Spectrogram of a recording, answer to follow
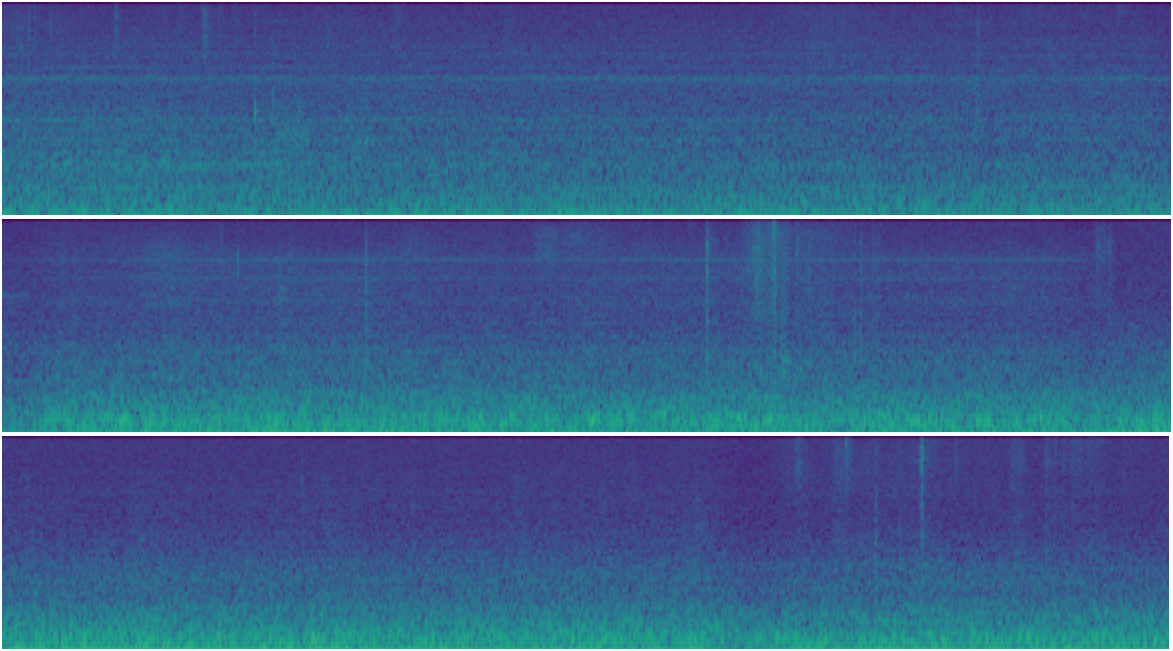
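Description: Steady low rumbling background noise, like a machine or vehicle hum, with no speech. It grows louder about nine seconds in and holds there.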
